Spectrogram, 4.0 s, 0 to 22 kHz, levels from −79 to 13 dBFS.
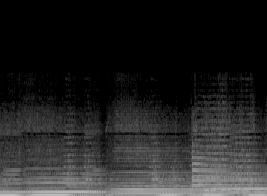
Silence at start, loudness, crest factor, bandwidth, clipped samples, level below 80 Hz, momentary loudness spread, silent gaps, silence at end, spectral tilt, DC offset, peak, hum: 0 s; -18 LUFS; 12 dB; 10.5 kHz; under 0.1%; -52 dBFS; 6 LU; none; 0 s; -6.5 dB/octave; under 0.1%; -6 dBFS; none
